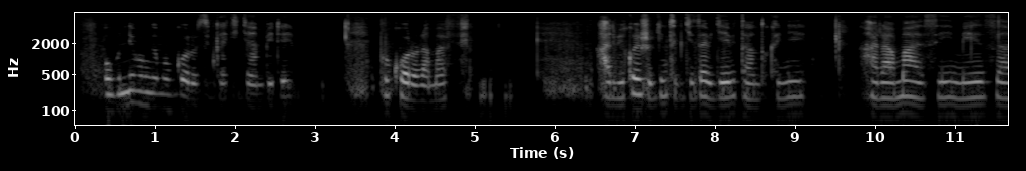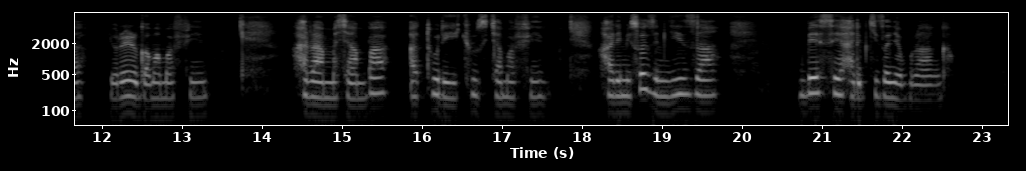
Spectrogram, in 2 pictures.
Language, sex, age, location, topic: Kinyarwanda, female, 18-24, Nyagatare, agriculture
